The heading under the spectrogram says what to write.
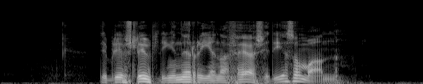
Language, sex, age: Swedish, male, 53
